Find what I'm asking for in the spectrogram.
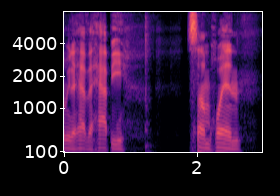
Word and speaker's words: Samhain: How was your Samhain, if I'm pronouncing that right? Probably not. – Samhain. – Samhain. – Samhain. – Samhain. Okay.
